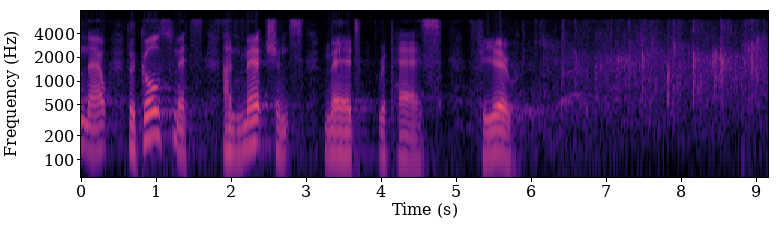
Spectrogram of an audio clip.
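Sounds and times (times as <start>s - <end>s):
speech: 0.0s - 6.0s
audience applauding a reading: 5.8s - 9.1s.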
